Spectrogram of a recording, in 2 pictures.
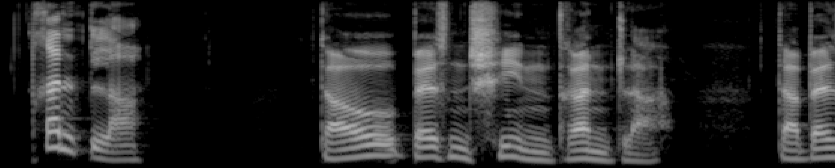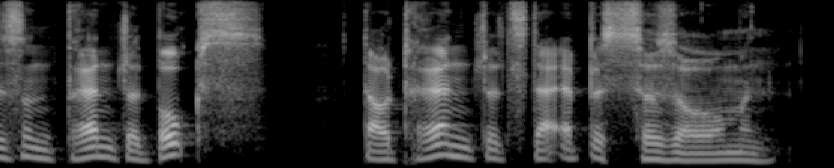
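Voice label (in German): "draendtler", wittlicher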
